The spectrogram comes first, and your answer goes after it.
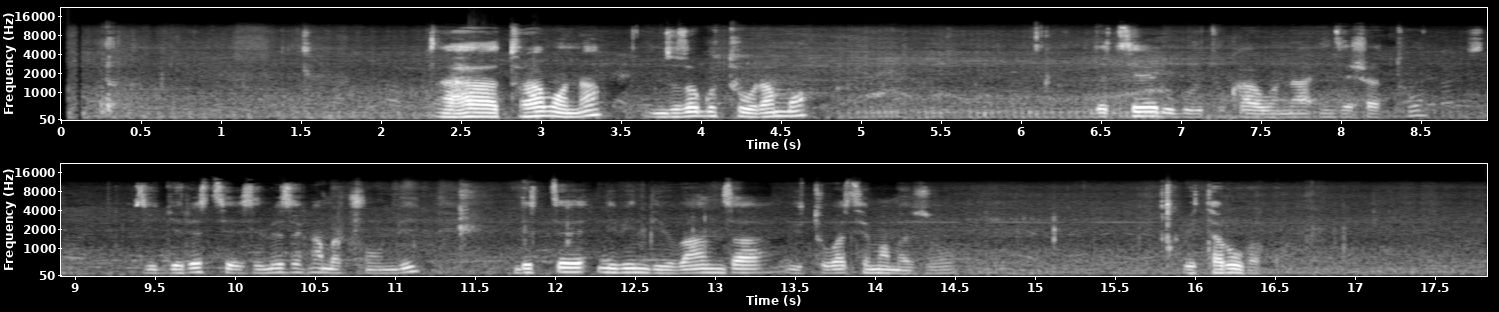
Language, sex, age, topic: Kinyarwanda, male, 18-24, government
